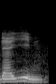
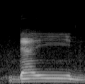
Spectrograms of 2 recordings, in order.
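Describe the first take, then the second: First: The ya carries an i vowel, giving two syllables. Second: The ya has no vowel, giving one syllable. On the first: The speaker calls it wrong. "itu dain, D A Y I N" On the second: The speaker calls it right. "dia audain, dain"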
